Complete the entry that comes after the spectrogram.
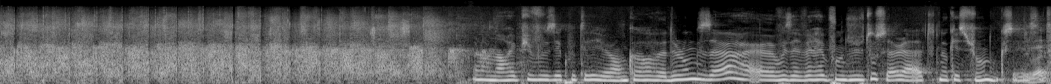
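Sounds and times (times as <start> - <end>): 
audience applause: 0.0 - 4.8
speech: 4.7 - 10.4.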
